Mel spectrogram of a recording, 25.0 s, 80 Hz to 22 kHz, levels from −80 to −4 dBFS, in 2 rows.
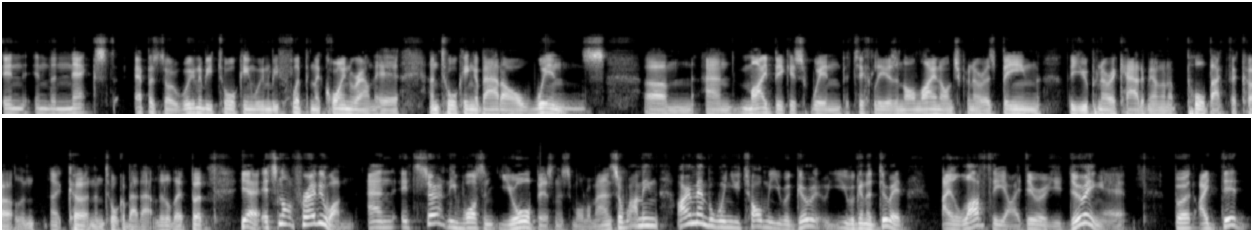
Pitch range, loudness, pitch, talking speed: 95-130 Hz, -19 LUFS, 110 Hz, 230 wpm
